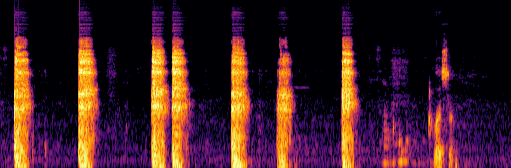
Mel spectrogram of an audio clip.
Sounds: Throat clearing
